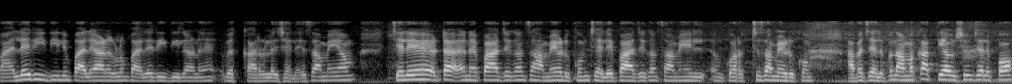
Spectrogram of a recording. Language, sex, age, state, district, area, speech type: Malayalam, female, 45-60, Kerala, Malappuram, rural, spontaneous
